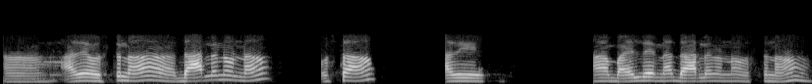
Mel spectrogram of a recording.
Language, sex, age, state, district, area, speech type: Telugu, male, 18-30, Telangana, Hyderabad, urban, conversation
